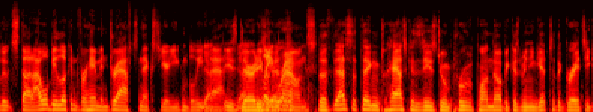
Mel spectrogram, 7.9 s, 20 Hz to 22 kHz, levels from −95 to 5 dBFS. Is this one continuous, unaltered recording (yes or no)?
yes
